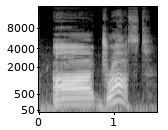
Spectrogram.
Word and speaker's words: Drost: Drost. Drost rhymes with Frost.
